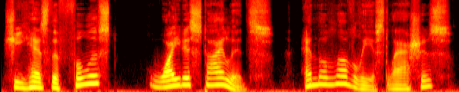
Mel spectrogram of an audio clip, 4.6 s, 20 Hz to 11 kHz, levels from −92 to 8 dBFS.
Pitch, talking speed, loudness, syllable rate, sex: 170 Hz, 130 wpm, -19 LUFS, 4.2 syllables/s, male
